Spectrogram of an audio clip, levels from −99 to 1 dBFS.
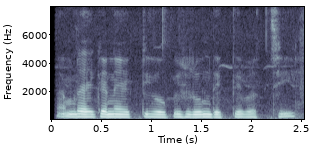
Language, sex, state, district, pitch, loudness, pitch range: Bengali, female, West Bengal, Cooch Behar, 180 Hz, -15 LUFS, 175-185 Hz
